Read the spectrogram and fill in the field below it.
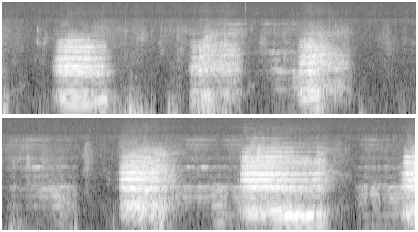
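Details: Pedigree Shorthorn cow bringing her cud up to chew, moaning without pain as she has since a calf; a run of about six rich, groaning moans of varied length, closely spaced, with low rumbling between them.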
